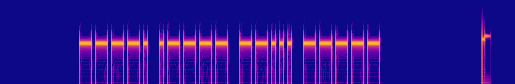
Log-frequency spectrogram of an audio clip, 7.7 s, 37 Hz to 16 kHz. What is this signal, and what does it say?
Morse code, heard as a keyed tone, about 20 wpm, 700 Hz. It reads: 9170
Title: Numbers - 4-Digit 20wpm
